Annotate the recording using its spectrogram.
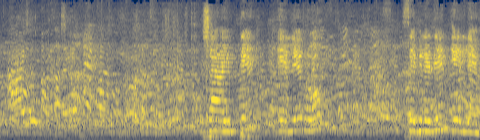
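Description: A woman speaks with animation into a microphone over a loudspeaker, in a large echoing hall.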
